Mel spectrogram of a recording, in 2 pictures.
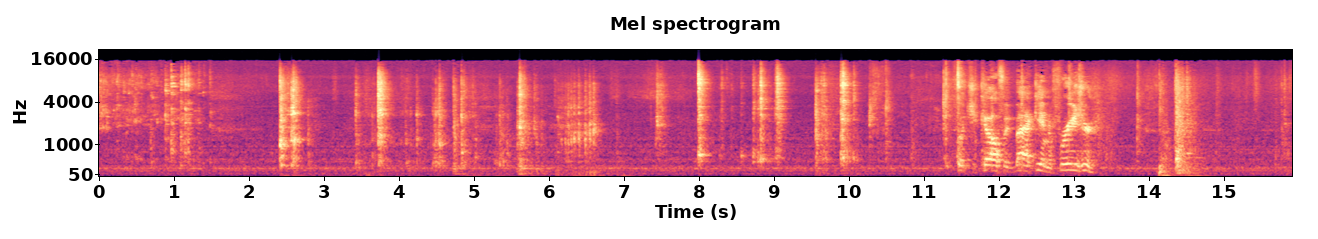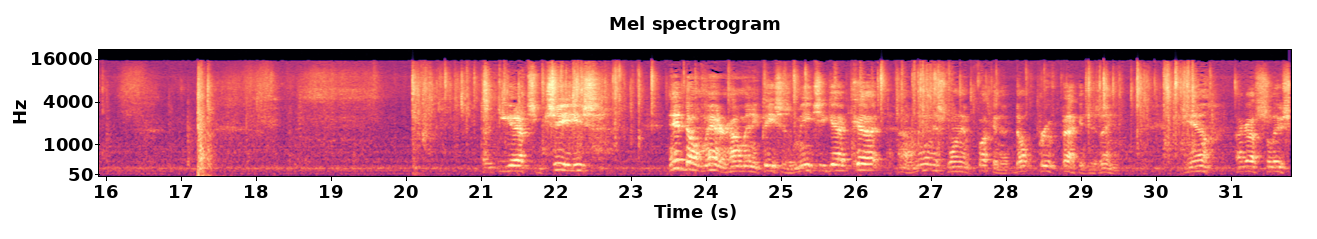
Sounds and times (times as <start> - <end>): Speech: 11.4 - 13.4, 21.0 - 22.7, 23.5 - 29.6, 30.4 - 31.8.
